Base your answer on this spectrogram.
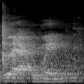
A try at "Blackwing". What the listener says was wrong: Don't put so much emphasis on my name.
